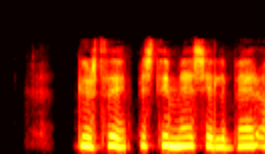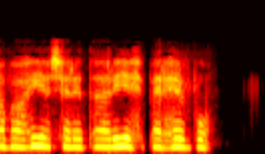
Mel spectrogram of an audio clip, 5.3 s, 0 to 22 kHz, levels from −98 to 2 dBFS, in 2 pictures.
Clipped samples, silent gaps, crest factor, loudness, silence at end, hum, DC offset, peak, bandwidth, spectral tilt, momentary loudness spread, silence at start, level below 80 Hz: under 0.1%; none; 16 dB; -19 LUFS; 0.55 s; none; under 0.1%; -4 dBFS; 7.6 kHz; -4.5 dB/octave; 8 LU; 0.8 s; -60 dBFS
